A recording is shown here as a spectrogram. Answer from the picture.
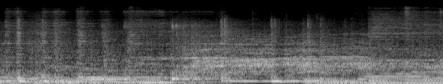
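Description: Live band playing upbeat Brazilian calypso pop, with drum kit, bass and electric guitar, and crowd noise underneath. About two seconds in the bass drops out for a moment, then the full band comes back in.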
